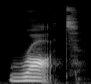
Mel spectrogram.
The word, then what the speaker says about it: wrought: nome nome Word 189 wrought Common mispronunciation rawt Correct pronunciation rawt The w is silent. The gh is silent. It rhymes with caught and thought.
